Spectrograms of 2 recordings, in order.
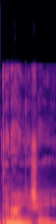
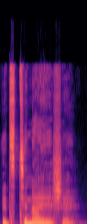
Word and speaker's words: Tinayeshe: I'm trying to get better at pronouncing my name the way that it's like intended to be pronounced in, Zimbabwean Shona intonation. It's hard because I'm American and I get used to saying Tinayeshe, but it's Tinayeshe.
